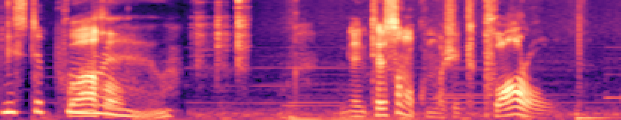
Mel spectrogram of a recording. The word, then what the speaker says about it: Poirot: Poirot. Poirot diye yazılıyor ama Poirot diye okunuyor.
